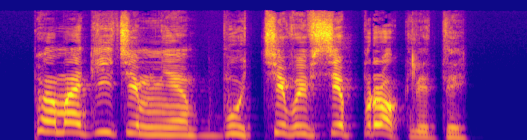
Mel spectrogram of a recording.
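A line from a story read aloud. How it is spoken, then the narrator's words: Shouted. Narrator (Russian): крикнула Креция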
